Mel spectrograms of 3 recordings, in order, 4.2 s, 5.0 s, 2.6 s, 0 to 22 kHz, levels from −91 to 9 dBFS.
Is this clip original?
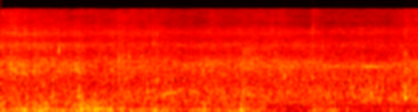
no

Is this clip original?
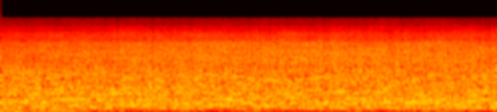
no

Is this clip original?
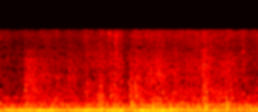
yes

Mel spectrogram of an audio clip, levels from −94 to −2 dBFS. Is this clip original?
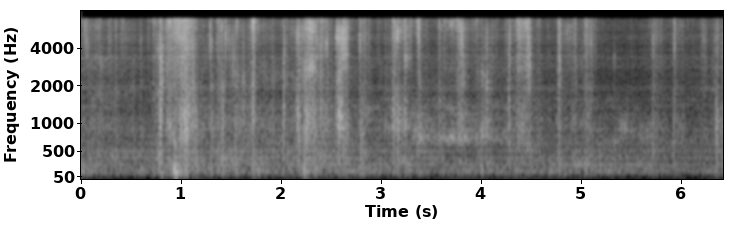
no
